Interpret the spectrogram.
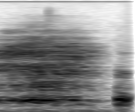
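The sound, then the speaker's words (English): A single sneeze: a sharp, loud rush of breathy noise that cuts off quickly, followed by a brief voiced catch at the end. “Bless you”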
